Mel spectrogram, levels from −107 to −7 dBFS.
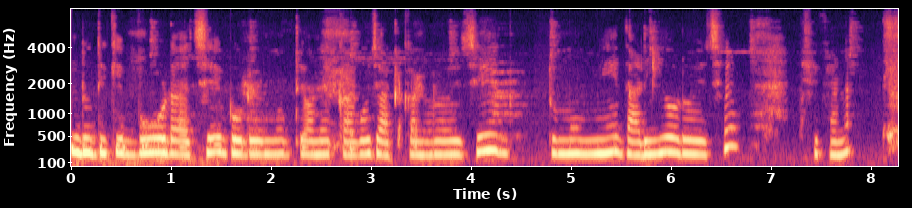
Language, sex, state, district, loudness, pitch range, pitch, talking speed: Bengali, female, West Bengal, Malda, -15 LUFS, 210-235 Hz, 220 Hz, 100 wpm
